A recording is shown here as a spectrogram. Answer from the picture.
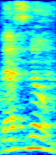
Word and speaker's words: best known: Rolling man, best known for his role as Rhett Butler in Gone with the Wind.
